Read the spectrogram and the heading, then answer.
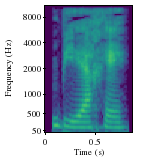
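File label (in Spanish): "viaje", Spanish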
